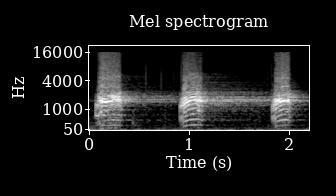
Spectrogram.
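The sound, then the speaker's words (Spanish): Three loud, nasal duck quacks, each a short burst, spaced evenly with quiet gaps between them. “¡Decidme, señor pato! ¿Cómo haréis por la noche?”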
